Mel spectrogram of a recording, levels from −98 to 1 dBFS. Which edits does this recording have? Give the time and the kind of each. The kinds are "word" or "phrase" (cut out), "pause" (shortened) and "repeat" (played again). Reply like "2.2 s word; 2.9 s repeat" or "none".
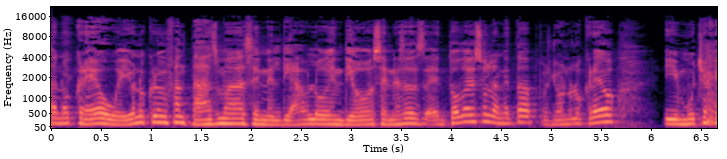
none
